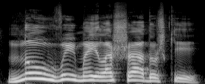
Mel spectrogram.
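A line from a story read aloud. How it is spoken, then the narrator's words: Joyful shout. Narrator (Russian): А он, от радости, что пашет на роскошной упряжке из пяти лошадей, закричал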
